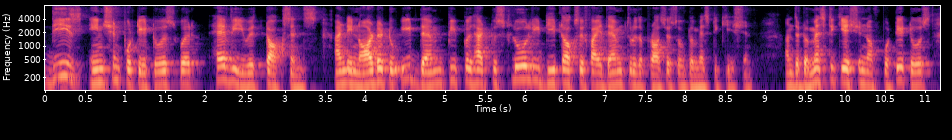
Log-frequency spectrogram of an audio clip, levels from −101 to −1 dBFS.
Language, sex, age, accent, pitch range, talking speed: English, male, 20-39, Indian, 125-150 Hz, 155 wpm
